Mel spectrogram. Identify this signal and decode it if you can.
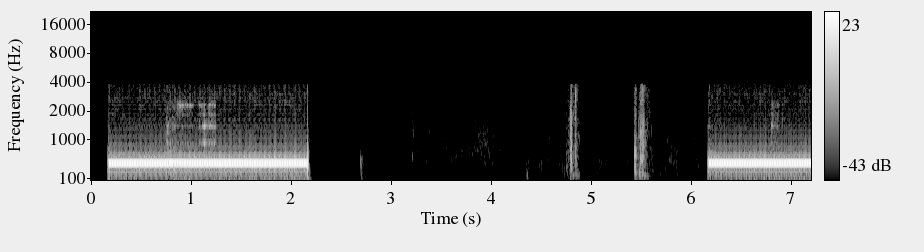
Ringback tone (North America), 440 + 480 Hz.
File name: out- - - - - .18909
